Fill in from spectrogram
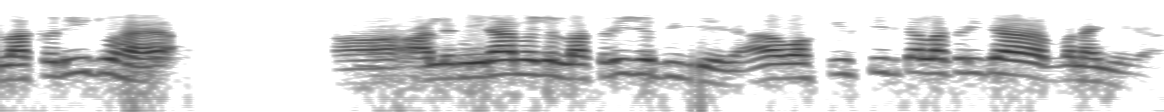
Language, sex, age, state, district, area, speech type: Hindi, male, 30-45, Bihar, Vaishali, rural, conversation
